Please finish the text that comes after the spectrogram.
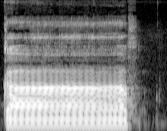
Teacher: जहाँ से काफ अदा होना है उससे थोड़ा सा आगे मुंह की तरफ आ जाएंगे, तो ये बारीक काफ अदा हो जाएगा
